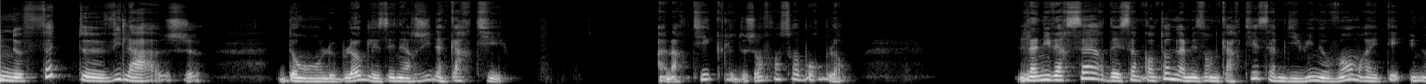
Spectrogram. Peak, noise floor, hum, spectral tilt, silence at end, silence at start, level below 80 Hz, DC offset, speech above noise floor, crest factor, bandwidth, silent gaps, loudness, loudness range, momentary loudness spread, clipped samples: 0 dBFS; -78 dBFS; none; -6.5 dB/octave; 0 s; 0 s; -64 dBFS; under 0.1%; 61 dB; 18 dB; over 20 kHz; none; -18 LUFS; 8 LU; 10 LU; under 0.1%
